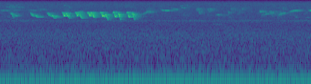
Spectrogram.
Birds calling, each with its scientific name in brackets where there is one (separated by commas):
Steely-vented Hummingbird (Saucerottia saucerottei), Slate-throated Redstart (Myioborus miniatus)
